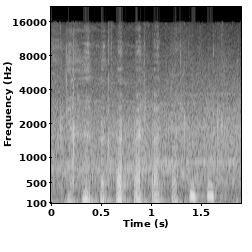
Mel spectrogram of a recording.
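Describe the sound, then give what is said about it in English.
Applause from a crowd of Members of the US Congress as the President of the United States is presented, with a series of sharp, loud claps in a quick, uneven rhythm over a steady wash of hands, and a few voices murmuring underneath. “Come on, don't clap in the mic, please.”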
